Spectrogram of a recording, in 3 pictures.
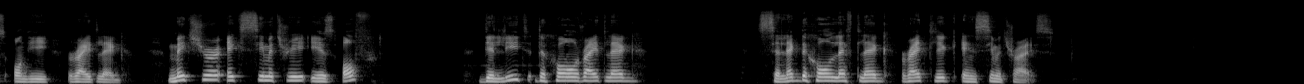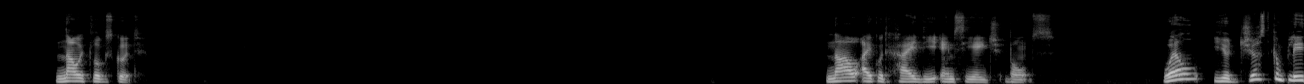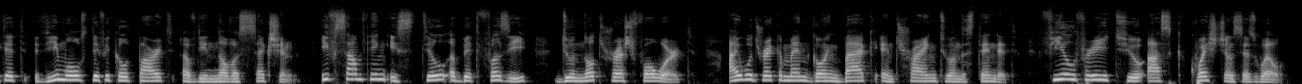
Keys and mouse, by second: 4.4 x, 6.8 ctrl+shift+z, 9.8 right click, 11.3 Tab, 12.4 click, 12.7 g, 15.5 r, 16.1 click, 16.2 r, 16.7 click, 16.8 r, 17.4 r, 18.0 click, 19.1 g, 20.8-23.2 middle drag, 23.2 click.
